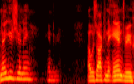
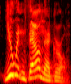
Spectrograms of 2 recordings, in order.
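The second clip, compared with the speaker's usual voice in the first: loud, raised-pitch correction; emphatic preacherly scolding; retold rebuke; 5 semitones higher, 7 dB louder than usual. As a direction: drive the rebuke home, louder and higher.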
